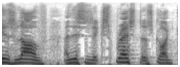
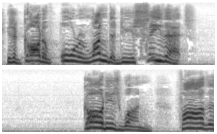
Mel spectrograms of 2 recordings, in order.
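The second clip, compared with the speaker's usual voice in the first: raised, emphatic sermon voice; fervent preaching; 6 semitones higher, 5 dB louder than usual. Real, not acted. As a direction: preach it with conviction, punching key words. Preaches with rising fervour.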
